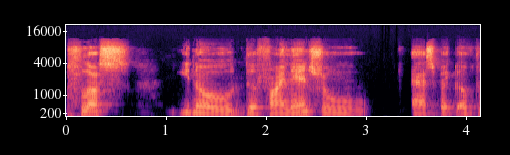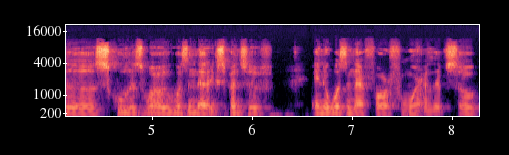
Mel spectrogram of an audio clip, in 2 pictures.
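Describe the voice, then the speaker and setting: A man with an American accent talks at a medium pitch and moderate pace, his intonation monotone and flat. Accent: slight Jamaican accent, mostly American. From Jamaica. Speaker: college fraternity officer. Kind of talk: interview. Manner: casual, relaxed.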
